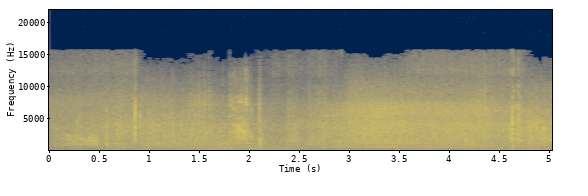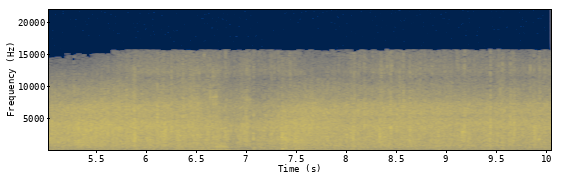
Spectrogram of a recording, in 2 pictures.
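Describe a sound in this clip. Rakes scrape through wet concrete.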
